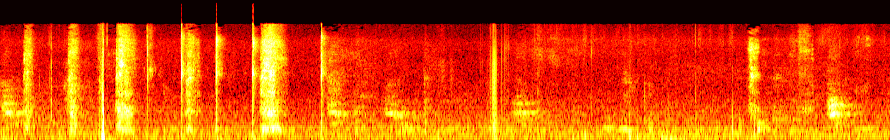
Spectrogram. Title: Cute cat sneezes and the wipes his nose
